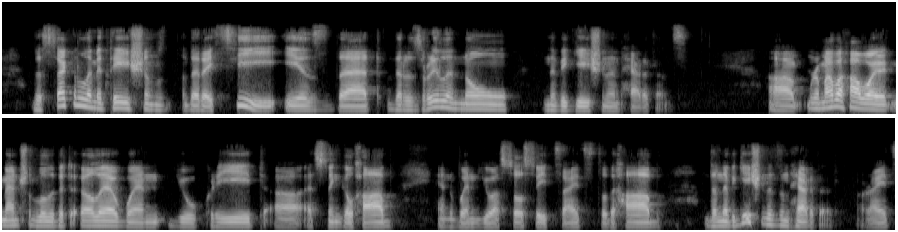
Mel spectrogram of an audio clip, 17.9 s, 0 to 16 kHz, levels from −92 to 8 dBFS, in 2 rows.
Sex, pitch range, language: male, 95-125 Hz, English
